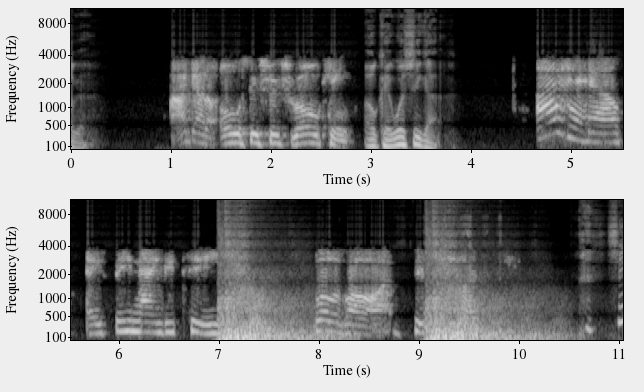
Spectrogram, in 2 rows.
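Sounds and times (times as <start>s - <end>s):
speech: 1.1s - 3.8s, 5.0s - 7.4s, 8.0s - 9.7s, 10.6s - 11.0s
gunshot sound effects: 7.0s - 8.4s, 9.0s - 10.6s.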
